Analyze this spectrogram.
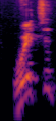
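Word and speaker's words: Wichita: I pronounce it correct. Witchah Kansas.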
